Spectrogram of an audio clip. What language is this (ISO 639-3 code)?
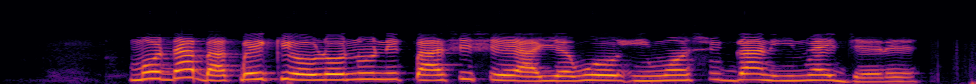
yor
